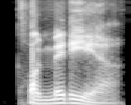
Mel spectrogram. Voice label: "chlamydia", American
